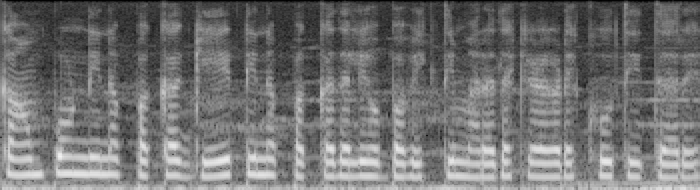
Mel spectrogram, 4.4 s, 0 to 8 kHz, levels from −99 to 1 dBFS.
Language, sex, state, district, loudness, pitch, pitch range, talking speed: Kannada, female, Karnataka, Bangalore, -15 LUFS, 225 Hz, 215-245 Hz, 150 wpm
